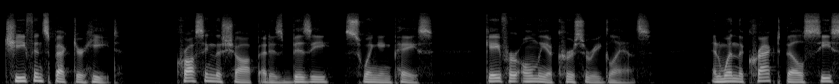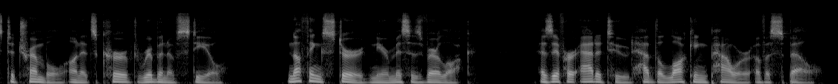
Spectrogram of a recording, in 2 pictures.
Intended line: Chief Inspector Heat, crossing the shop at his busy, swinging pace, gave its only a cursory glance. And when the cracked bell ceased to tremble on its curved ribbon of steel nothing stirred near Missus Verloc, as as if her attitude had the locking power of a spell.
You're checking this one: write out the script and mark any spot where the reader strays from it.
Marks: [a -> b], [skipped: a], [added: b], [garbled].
Chief Inspector Heat, crossing the shop at his busy, swinging pace, gave [its -> her] only a cursory glance. And when the cracked bell ceased to tremble on its curved ribbon of steel nothing stirred near Missus Verloc, as [skipped: as] if her attitude had the locking power of a spell.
